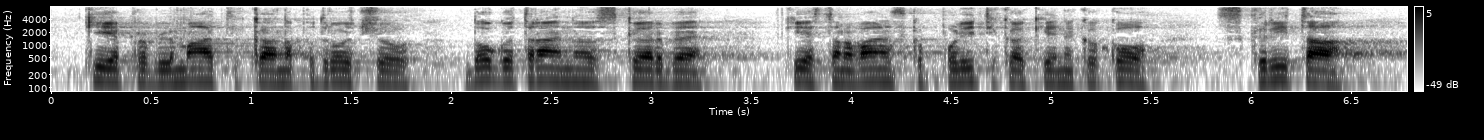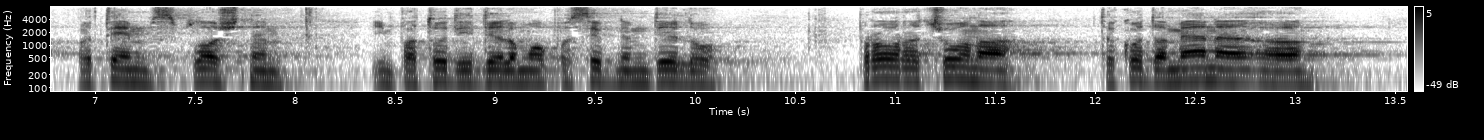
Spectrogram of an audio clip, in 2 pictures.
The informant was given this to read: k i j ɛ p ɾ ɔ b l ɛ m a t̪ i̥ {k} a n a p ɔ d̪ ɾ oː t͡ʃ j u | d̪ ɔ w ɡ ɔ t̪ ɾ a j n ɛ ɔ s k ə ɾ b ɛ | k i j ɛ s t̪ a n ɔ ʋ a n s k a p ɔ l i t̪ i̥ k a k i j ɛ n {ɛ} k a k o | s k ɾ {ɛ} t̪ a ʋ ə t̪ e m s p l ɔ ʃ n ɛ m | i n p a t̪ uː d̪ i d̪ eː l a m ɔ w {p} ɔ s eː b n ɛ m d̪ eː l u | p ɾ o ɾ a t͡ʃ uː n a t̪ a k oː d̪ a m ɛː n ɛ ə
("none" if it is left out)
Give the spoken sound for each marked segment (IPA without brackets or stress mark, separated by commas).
k, ɛ, i, p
